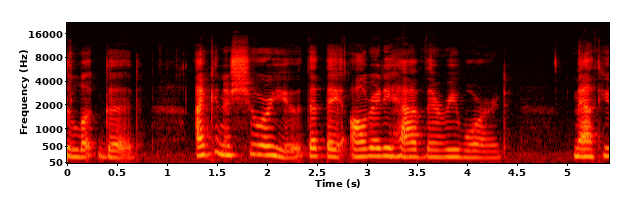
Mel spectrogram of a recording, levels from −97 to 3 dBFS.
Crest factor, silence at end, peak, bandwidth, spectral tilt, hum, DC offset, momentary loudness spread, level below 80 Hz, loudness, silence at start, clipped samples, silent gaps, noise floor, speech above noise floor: 22 dB; 0 s; -18 dBFS; 19.5 kHz; -3.5 dB/octave; 60 Hz at -70 dBFS; under 0.1%; 12 LU; -78 dBFS; -40 LUFS; 0 s; under 0.1%; none; -64 dBFS; 25 dB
